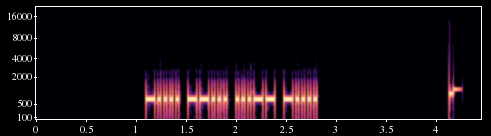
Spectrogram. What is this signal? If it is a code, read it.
Morse code, heard as a keyed tone, about 40 wpm, 700 Hz. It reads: 6736
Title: Common Cut Numbers - 4-Digit 40wpm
